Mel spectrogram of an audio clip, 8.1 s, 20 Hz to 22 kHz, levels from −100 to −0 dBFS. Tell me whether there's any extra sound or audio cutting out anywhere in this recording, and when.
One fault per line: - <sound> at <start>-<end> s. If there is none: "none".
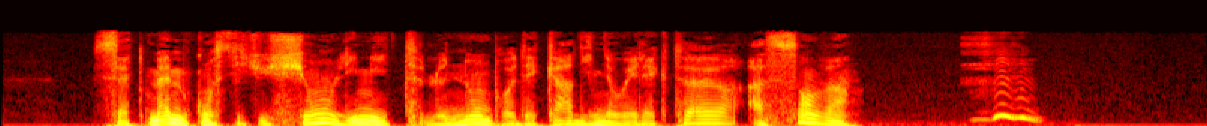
- laugh at 6.4-7.0 s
